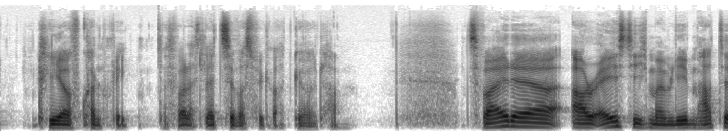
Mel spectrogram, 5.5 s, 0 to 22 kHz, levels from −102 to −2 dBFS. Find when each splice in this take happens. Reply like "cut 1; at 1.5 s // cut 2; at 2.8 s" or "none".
cut 1; at 3.4 s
